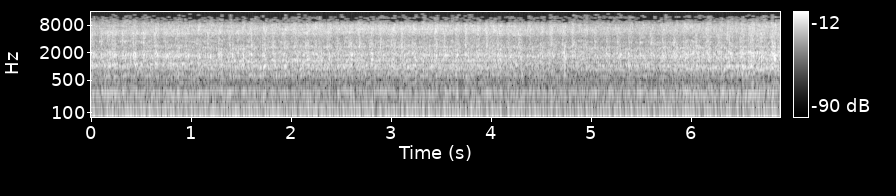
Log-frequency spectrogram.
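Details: Honda CBR 954RR: light quick ticking about two per second over a busy idle, loudest at front near exhaust manifold; softer cold since oil change, builds as engine warms and with rpm, louder very hot; source unknown.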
